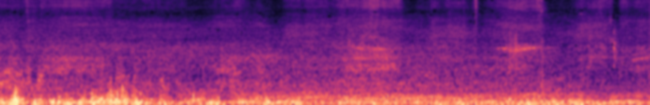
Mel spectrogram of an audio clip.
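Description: Wind buffeting the microphone: a steady, rough low rumble.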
